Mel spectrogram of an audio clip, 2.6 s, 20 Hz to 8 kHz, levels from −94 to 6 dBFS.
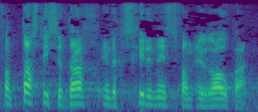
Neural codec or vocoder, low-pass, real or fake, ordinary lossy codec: none; 7.2 kHz; real; none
